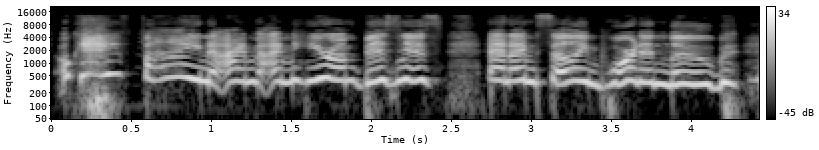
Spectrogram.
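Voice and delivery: exasperated confession. Retold or imitated. Finally confessing to the agent.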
